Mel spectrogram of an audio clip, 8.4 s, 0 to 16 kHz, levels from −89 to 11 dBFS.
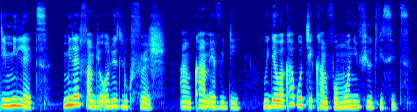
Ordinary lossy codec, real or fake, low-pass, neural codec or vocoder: none; real; 14.4 kHz; none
